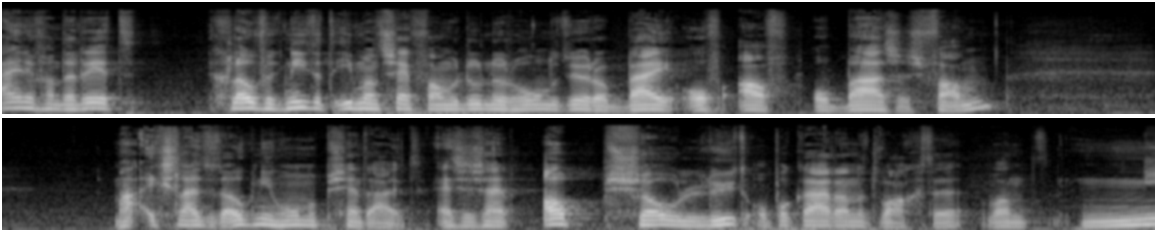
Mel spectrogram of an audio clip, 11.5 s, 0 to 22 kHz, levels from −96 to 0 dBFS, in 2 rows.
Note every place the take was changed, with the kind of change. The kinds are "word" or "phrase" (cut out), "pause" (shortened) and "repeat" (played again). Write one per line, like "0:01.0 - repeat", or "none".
0:04.0 - pause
